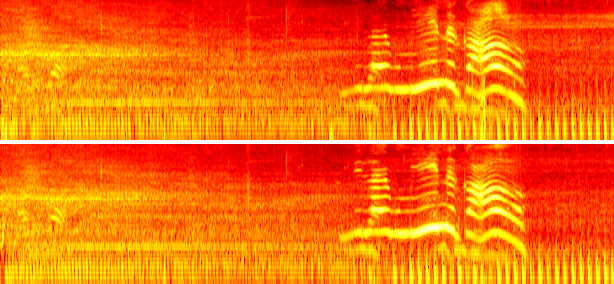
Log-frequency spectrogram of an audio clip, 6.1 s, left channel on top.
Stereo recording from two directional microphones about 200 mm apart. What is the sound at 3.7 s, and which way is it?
Child singing, 40° right (ahead or behind).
